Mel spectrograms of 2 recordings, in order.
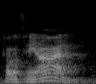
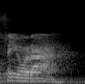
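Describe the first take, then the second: First: The stress is on the middle syllable. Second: The stress is on the last syllable. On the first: The speaker calls it right. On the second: The speaker calls it wrong. "Ela não chegou lá e falou senhorá"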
